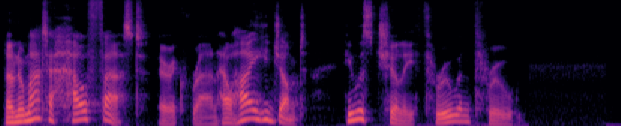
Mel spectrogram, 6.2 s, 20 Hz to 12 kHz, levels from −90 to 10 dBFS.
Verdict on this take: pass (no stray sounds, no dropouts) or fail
pass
